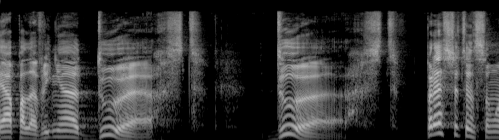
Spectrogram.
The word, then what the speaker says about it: Durst: Durst. Preste atenção à sua pronúncia.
